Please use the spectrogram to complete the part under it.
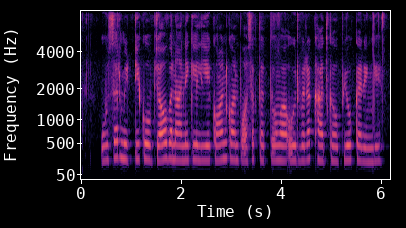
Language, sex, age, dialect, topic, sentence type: Hindi, female, 18-24, Garhwali, agriculture, question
